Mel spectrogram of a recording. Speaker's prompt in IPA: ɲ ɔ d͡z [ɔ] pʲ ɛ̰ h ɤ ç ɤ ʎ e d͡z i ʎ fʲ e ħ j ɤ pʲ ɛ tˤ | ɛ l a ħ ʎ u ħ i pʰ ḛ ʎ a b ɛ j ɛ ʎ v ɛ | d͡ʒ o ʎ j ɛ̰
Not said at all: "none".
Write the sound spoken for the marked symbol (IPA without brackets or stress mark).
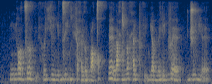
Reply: ɤ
